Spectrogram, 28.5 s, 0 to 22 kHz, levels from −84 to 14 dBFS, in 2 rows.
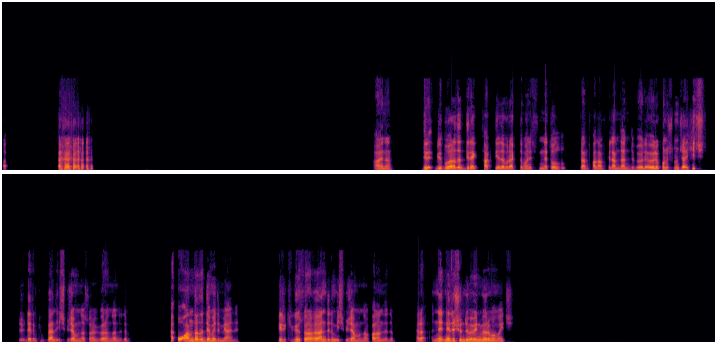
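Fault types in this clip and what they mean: Clock drift buffer slips: two devices likely running on separate clocks, roughly 150 ppm apart, let the buffer fill or drain until a few samples are dropped or repeated, giving a click about every 1.17 s through the speech from 0.33 s to 28.44 s.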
